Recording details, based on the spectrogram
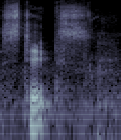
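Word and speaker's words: Styx: now reading about uh this how do you pronounce sticks sticks uh yeah sticks it's the yeah it's the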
